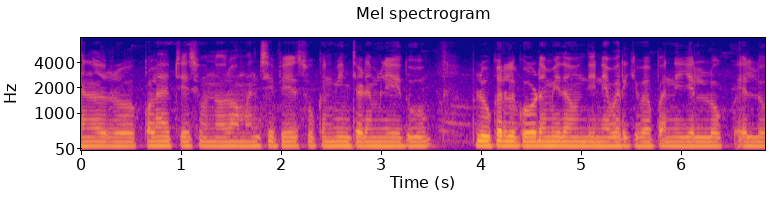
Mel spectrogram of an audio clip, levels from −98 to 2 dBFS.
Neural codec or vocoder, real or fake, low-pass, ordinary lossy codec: none; real; 7.2 kHz; none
